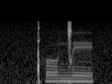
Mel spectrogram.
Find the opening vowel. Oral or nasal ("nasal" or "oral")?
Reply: oral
